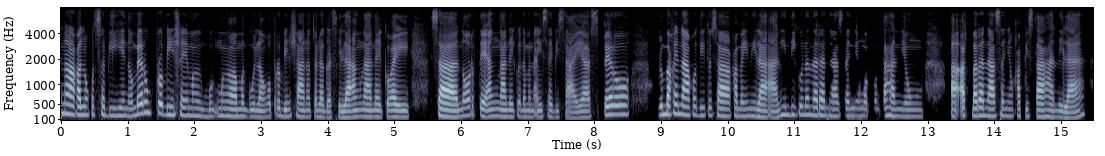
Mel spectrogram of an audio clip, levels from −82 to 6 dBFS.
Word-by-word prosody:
nakakalungkot 225 -3 +4
sabihin, 200 -2 -4
no? 185 +1 -5
Merong 265 +3 +3
probinsya 230 -3 0
yung 200 -1 -4
mag 195 - -5
mga 185 +2 -4
magulang 175 -2 -3
ko. 170 - -7
Probinsiyano 175 -2 -3
talaga 155 -2 -4
sila. 155 +1 +1
Ang 170 - -4
nanay 170 -1 0
ko 165 +1 -2
ay 160 -1 +2 0.3
sa 175 -5 +8
Norte, 190 +1 0
ang 180 +2 -2
nanay 170 -1 -1
ko 180 - -7
naman 165 -1 -5
ay 165 - -4
sa 165 +1 -6
Visayas. 155 +1 -4
Pero 230 +1 +2 0.4
lumaki 235 +2 +4
na 220 -2 +6
ko 220 - -5
dito 205 0 -9
sa 190 -3 +3
Kamaynilaan. 185 -4 -1
Hindi 220 0 -5
ko 225 - -5
na 220 - -2
naranasan 200 -3 -2
yung 190 - -10
mapuntahan 190 0 -3
yung, 175 0 -9 0.4
ah, - - +6
at 195 - +4
maranasan 195 -1 +3
yung 180 - -14
kapistahan 175 -2 0
nila. 155 +4 -2
185 Hz, 180 wpm, -23 LUFS, 170-205 Hz, 0.4 s, sa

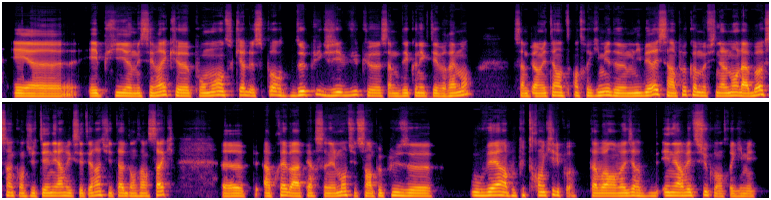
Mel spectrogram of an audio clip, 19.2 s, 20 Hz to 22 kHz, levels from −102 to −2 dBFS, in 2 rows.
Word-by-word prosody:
Et 115 -1 +4
heu, 110 +6 0 0.2
et 115 -1 +2
puis 120 +1 0
heu, 115 - +2
mais 110 0 0
c'est 120 - -2
vrai 145 +5 +3
que 125 -6 +1
pour 120 +1 -2
moi 140 +4 +2
en 150 - +2
tout 150 - -12
cas 150 -1 -1
le 130 - -1
sport 130 0 -3
depuis 155 +5 +2
que 135 - -3
j'ai 130 +2 +2
vu 145 +4 -4
que 120 -5 -2
ça 115 -1 -5
me 110 - -2
déconnectait 120 0 -1
vraiment, 120 - 0 0.5
ça 110 - -4
me 110 - -1
permettait 115 +3 0
ent 125 -2 +2
entre 125 0 -3
guillemets 135 +4 +2
de 115 -3 +2
me 115 0 +2
«libérer». 130 +9 +4
C'est 155 -8 -2
un 115 - +2
peu 155 +6 -3
comme, 135 -5 0
heu, - - -3
finalement 120 +2 0
la 115 -2 +5
boxe, 160 +6 +1
hein, 125 - 0
quand 115 -2 -3
tu 115 0 -4
t'énerves 120 +1 +2
et 115 - 0
cetera, 120 +6 -1
tu 120 -6 -6
tapes 120 0 +1
dans 115 0 -3
un 115 - -1
sac, 150 +4 0 0.6
heu, 110 0 +2
p - - -11
après, 115 +5 +1
bah, 110 -4 +4
personnellement 115 +3 0
tu 150 - -9
te - - -6
sens 115 -1 0
un - - -2
peu 120 0 -2
plus, 125 -1 0
heu, 115 -1 +2 0.5
ouvert, 140 +2 +4
un 125 - +1
peu 125 - -4
plus 135 - -6
tranquille, 140 0 -1
quoi, 120 - -9
de - - -14 0.2
t'avoir 115 -1 +3
on 115 - +1
va 120 - +3
dire 120 -1 +1 0.2
«énervé 130 0 +3
dessus», 135 +3 -2
quoi, 115 -6 -5
entre 105 0 -6
guillemets. 105 -1 -5
120 Hz, 255 wpm, -22 LUFS, 115-135 Hz, 0.6 s, la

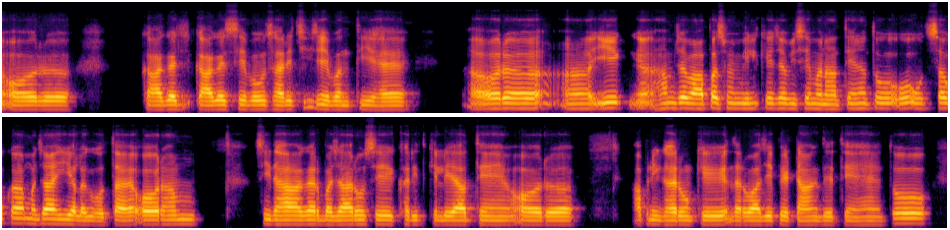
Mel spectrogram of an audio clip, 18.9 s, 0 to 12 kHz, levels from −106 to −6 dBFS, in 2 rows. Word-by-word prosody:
और 125 0 +1 1.0
काग़ज़ 130 +1 +2
काग़ज़ 130 +1 +3
से 130 0 -3
बहुत 130 0 0
सारी 130 0 +2
चीज़ें 140 -1 -3
बनती 125 0 -3
हैं। 120 0 0 0.7
और 155 - +3
अ, 155 - +1
एक 170 +1 0 0.3
हम 155 +1 -4
जब 160 -1 +3
आपस 150 +2 +3
में 160 - -3
मिलके 155 0 -4
जब 155 0 -2
इसे 150 +1 -4
मनाते 140 0 -2
हैं 150 - -2
ना 155 - -2
तो 160 - -1
वो 155 +2 0
उत्सव 155 +1 -1
का 155 -1 +5
मज़ा 145 0 +4
ही 140 -1 0
अलग 125 -2 +1
होता 120 +2 +1
है। 125 - +4
और 130 +1 +4
हम, 135 0 -4 0.6
सीधा 135 -2 0
अगर 130 0 +3
बाज़ारों 130 +1 +3
से 130 -1 0
ख़रीद 130 -1 -6
के 130 - -8
ले 125 0 -1
आते 125 +1 +2
हैं 125 0 -4
और 125 0 0 0.9
अपने 130 -1 -4
घरों 125 0 +2
के 125 0 +1 0.2
दरवाज़े 120 0 +2
पे 125 - +1
टांग 120 0 -2
देते 120 +1 -6
हैं 115 0 -7
तो, 155 +3 0
130 Hz, 165 wpm, -22 LUFS, 125-150 Hz, 1.0 s, का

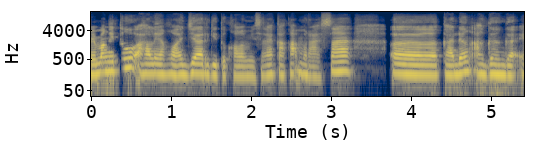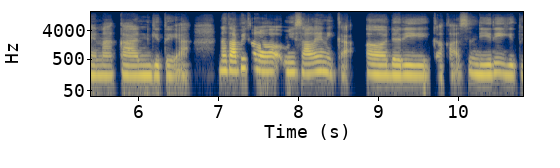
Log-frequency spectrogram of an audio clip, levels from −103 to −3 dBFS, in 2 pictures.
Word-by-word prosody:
memang 195 +4 +4
itu 210 +5 -2
hal 180 0 +3
yang 175 -1 0
wajar 170 +2 +3
gitu. 160 -2 -3
Kalau 150 0 -3
misalnya 155 +3 -5
Kakak 165 +3 -2
merasa 205 +8 0 0.5
eee, 165 -3 +5
kadang 170 +4 +2
agak 175 0 0
nggak 160 -1 -1
enakan 160 0 -3
gitu 160 0 -4
ya. - - -6 0.5
Nah 220 - +2
tapi 210 +3 +5
kalau 210 -5 +2
misalnya 195 0 0
nih 175 - -12
Kak, - - -8 0.2
eee, 170 -2 +3
dari 165 0 +2 0.3
Kakak 155 -1 -10
sendiri 170 0 -2 0.2
gitu 160 -1 -7
170 Hz, 155 wpm, -22 LUFS, 160-190 Hz, 0.5 s, eee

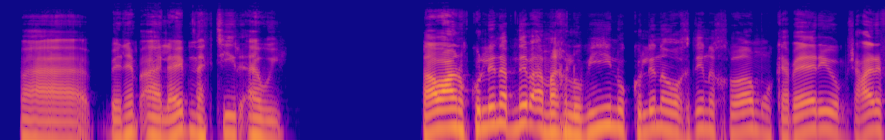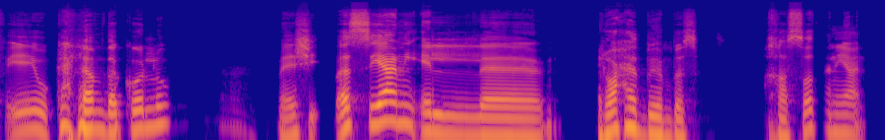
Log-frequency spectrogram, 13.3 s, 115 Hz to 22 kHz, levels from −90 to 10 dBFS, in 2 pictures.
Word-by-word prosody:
فبنبقى 125 +4 -3
لعبنا 140 +2 0
كتير 140 +1 -4
أوي. 125 0 -3 1.0
طبعًا 180 +4 +8
كلِّنا 190 +5 +2
بنبقى 200 -1 +2
مغلوبين، 155 +5 +1
وكلِّنا 175 +1 -3
واخدين 160 +2 -4
اخرام 160 +1 -4
وكباري 145 +6 -2
ومش 145 -6 -7
عارف 160 +5 -2
إيه، 170 +2 -2
والكلام 175 +2 +2
ده 155 - +2
كلُّه، 180 +6 -2 0.8
ماشي، 140 +1 -4
بس 185 +7 +2
يعني 220 -1 +6
ال 135 -3 -1 0.4
الواحد 170 +3 +2
بينبسط، 130 -2 -4 0.3
خاصةً 130 +7 -4
يعني 150 -2 -6
150 Hz, 115 wpm, -22 LUFS, 135-175 Hz, 1.0 s, طبعًا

